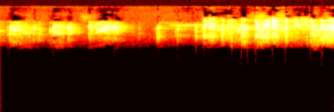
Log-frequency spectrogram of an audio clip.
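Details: Swiftlets calling at the nest: three short buzzy bursts, a brief pause, then rising, denser high twittering that swells toward the end.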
